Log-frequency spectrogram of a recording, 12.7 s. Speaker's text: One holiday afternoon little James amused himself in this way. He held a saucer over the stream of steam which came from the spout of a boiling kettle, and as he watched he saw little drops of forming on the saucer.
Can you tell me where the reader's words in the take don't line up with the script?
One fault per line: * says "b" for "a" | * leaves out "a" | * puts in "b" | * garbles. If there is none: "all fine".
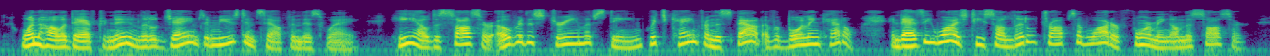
* puts in "water"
